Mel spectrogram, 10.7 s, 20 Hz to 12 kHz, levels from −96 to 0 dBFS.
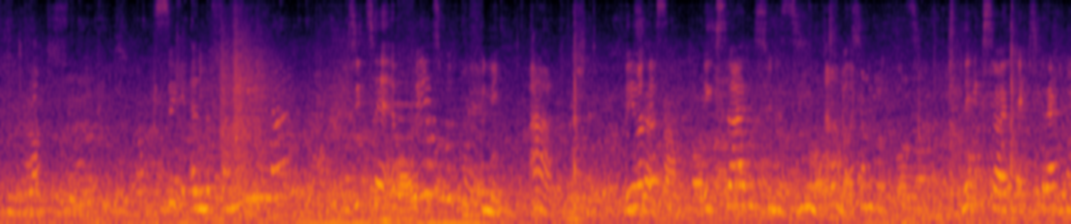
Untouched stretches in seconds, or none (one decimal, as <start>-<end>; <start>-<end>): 0.0-1.5; 5.7-7.1; 8.6-9.5; 10.2-10.7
